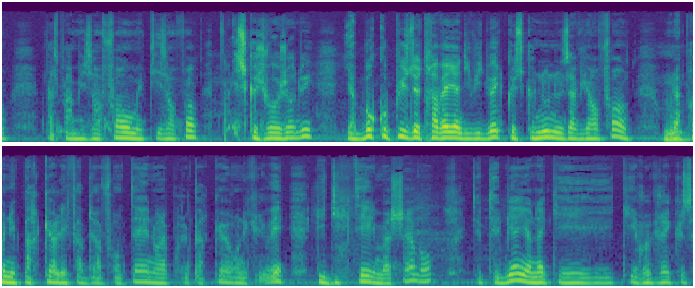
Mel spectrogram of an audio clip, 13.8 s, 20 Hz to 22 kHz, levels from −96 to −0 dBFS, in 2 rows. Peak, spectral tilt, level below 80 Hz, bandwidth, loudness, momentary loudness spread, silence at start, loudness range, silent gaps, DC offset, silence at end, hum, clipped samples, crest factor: 0 dBFS; -5.5 dB/octave; -62 dBFS; 16 kHz; -20 LUFS; 14 LU; 0 s; 8 LU; none; under 0.1%; 0 s; none; under 0.1%; 20 dB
